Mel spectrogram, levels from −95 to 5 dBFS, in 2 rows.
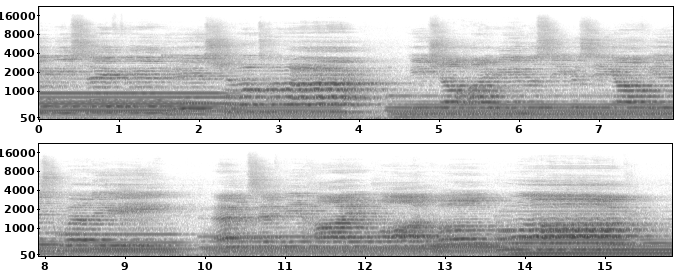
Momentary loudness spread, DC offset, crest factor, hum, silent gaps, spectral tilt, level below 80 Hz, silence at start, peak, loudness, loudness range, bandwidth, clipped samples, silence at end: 10 LU; under 0.1%; 18 dB; none; none; -6.5 dB/octave; -48 dBFS; 0 s; -12 dBFS; -30 LUFS; 5 LU; 15 kHz; under 0.1%; 0 s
